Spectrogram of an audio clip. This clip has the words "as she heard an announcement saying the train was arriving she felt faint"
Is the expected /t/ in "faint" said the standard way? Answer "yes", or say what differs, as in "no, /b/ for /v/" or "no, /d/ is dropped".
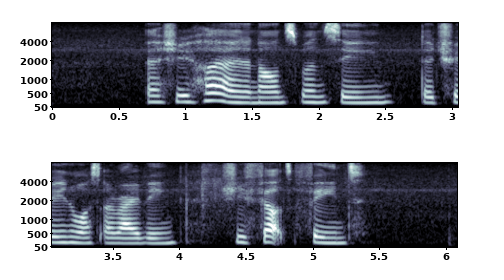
yes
